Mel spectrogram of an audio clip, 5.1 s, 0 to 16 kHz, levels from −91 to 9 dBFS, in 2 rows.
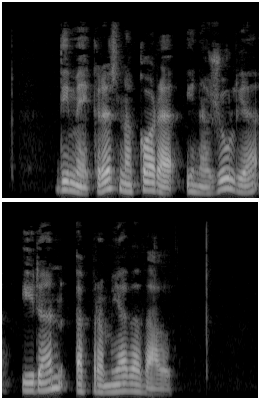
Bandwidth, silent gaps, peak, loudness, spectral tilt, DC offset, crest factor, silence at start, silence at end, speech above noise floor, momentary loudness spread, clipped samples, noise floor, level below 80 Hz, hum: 11 kHz; none; -10 dBFS; -30 LUFS; -6 dB/octave; under 0.1%; 20 dB; 0.55 s; 0.85 s; 46 dB; 8 LU; under 0.1%; -75 dBFS; -76 dBFS; none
